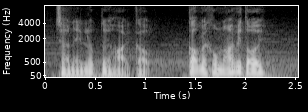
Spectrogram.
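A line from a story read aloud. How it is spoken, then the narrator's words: Angry. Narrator (Vietnamese): Hắn tức giận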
